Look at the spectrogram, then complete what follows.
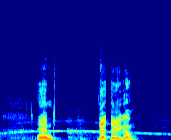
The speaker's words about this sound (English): And pardon this siren, we got i know sometimes i say sorry for the noise folks and you don't hear the noise i'm talking about i'm pretty damn sure you're hearing this siren behind me because who can't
